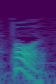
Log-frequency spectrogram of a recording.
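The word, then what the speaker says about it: Paul: 英語ではポールっていう発音になるんですね。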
